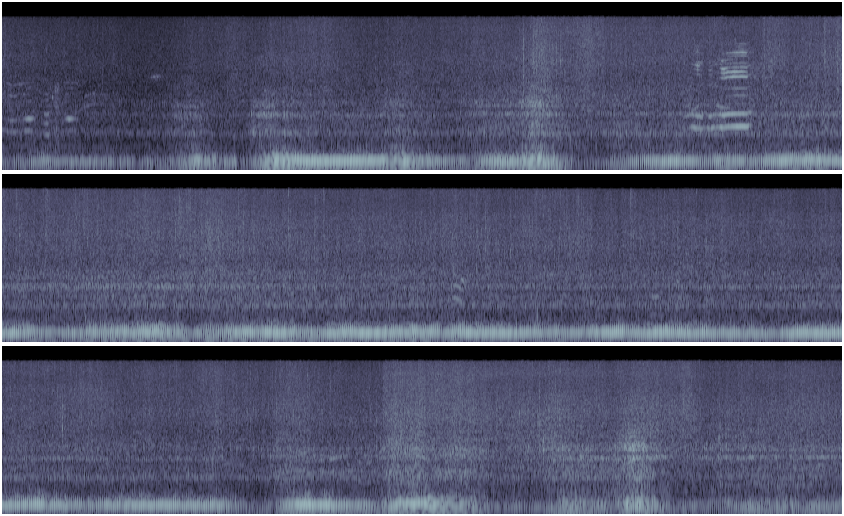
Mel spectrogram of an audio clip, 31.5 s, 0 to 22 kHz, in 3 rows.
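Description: Yamaha 115 outboard motor on a speedboat towing an inflatable ride. It revs up and down several times in the first few seconds and again near the end, and runs at a steady pitch in between.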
